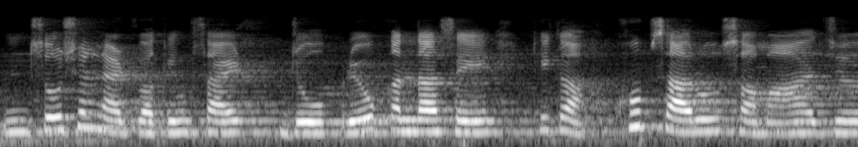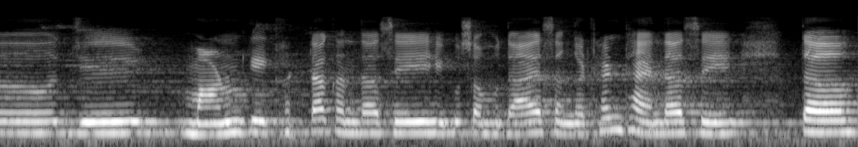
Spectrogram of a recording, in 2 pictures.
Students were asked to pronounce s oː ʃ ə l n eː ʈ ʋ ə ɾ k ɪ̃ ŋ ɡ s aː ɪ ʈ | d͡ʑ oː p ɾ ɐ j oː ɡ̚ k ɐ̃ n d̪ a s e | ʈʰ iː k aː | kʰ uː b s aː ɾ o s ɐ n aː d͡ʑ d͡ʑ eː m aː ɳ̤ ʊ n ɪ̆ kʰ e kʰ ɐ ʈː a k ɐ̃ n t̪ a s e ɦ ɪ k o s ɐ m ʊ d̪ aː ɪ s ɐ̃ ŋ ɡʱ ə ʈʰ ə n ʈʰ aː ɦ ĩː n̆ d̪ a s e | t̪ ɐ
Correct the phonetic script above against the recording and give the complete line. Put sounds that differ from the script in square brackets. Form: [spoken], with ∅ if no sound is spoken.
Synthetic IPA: s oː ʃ ə l n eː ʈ ʋ ə ɾ k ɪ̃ ŋ ɡ s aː ɪ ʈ | d͡ʑ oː p ɾ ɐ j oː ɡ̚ k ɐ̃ n d̪ a s e | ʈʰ iː k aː | kʰ uː b s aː ɾ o s ɐ [m] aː d͡ʑ d͡ʑ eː m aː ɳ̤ ʊ n ɪ̆ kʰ e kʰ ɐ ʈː a k ɐ̃ n [d̪] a s e ɦ ɪ k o s ɐ m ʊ d̪ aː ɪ s ɐ̃ ŋ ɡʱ ə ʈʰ ə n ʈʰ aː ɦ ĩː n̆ d̪ a s e | t̪ ɐ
